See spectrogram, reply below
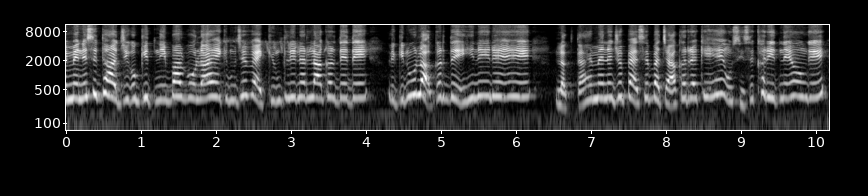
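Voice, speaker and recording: Figure: chatty, bossy young housewife played by a woman. Pitch: very high. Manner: talks to herself, scolds. Style: doll-play storytelling.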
